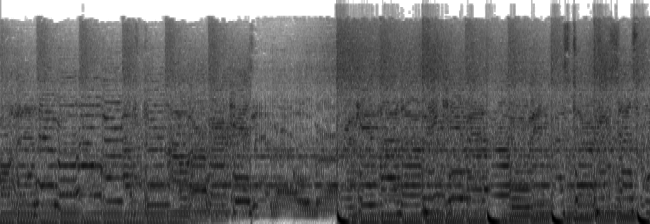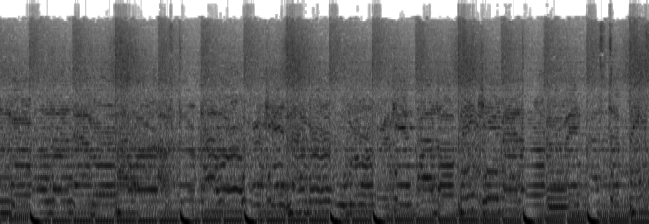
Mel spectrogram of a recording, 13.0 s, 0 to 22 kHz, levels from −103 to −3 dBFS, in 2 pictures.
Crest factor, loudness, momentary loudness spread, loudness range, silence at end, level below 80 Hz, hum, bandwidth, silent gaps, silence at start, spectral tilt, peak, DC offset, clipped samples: 10 dB; -10 LUFS; 4 LU; 2 LU; 0 s; -16 dBFS; none; over 20 kHz; none; 0 s; -3 dB/octave; 0 dBFS; under 0.1%; under 0.1%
